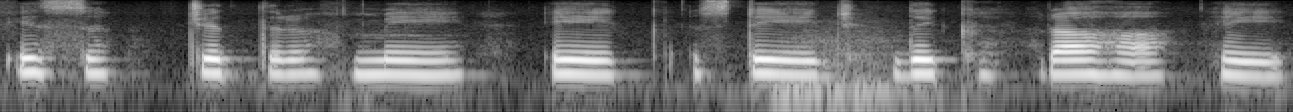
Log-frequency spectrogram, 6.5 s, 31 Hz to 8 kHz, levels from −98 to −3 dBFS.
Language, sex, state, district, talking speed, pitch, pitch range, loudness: Hindi, female, Madhya Pradesh, Bhopal, 75 wpm, 205 Hz, 195-210 Hz, -17 LUFS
